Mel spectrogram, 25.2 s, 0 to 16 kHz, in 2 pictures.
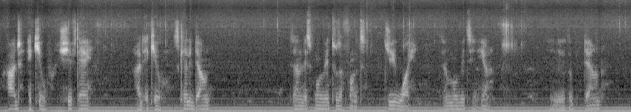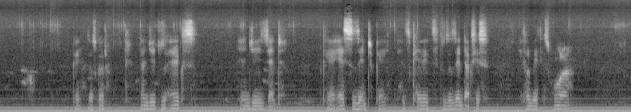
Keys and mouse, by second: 0.7 shift+a, 24.2 click.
